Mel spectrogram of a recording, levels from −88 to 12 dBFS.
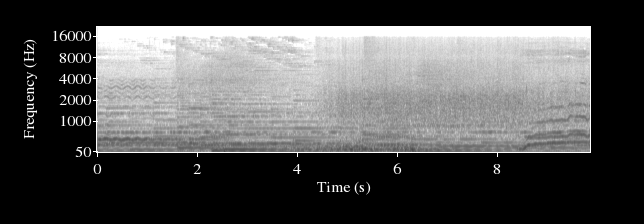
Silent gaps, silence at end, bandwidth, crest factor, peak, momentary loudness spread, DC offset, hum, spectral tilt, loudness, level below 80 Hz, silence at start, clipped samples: none; 0 s; 16 kHz; 14 dB; -12 dBFS; 4 LU; under 0.1%; none; -6.5 dB/octave; -28 LUFS; -36 dBFS; 0 s; under 0.1%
